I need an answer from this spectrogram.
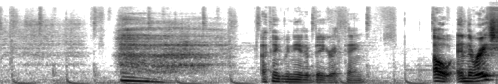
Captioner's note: sighs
